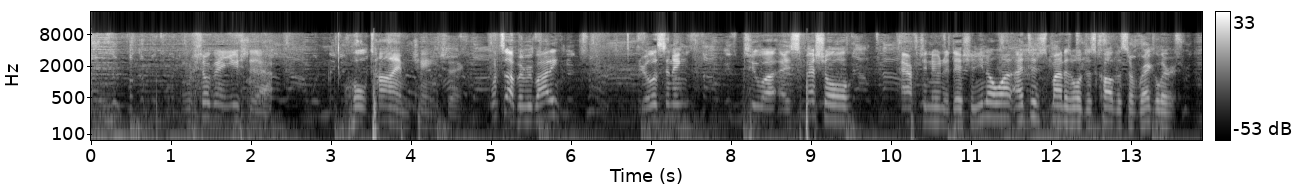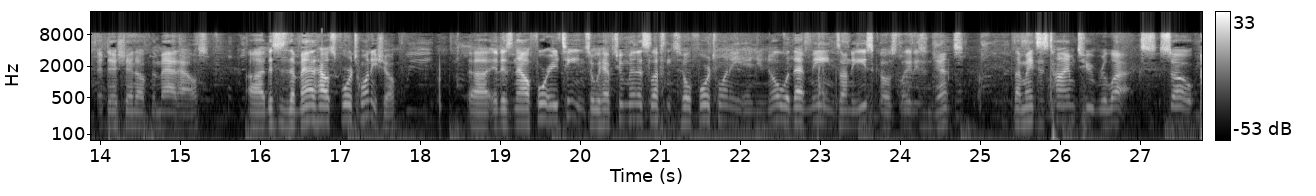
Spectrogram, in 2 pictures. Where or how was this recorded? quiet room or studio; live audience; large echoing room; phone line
phone line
